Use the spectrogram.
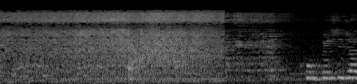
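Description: Chicken sizzling hard in a pan, a loud close fry and hiss, until water goes in and the noise drops sharply to a softer bubbling, with a brief voice near the end.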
